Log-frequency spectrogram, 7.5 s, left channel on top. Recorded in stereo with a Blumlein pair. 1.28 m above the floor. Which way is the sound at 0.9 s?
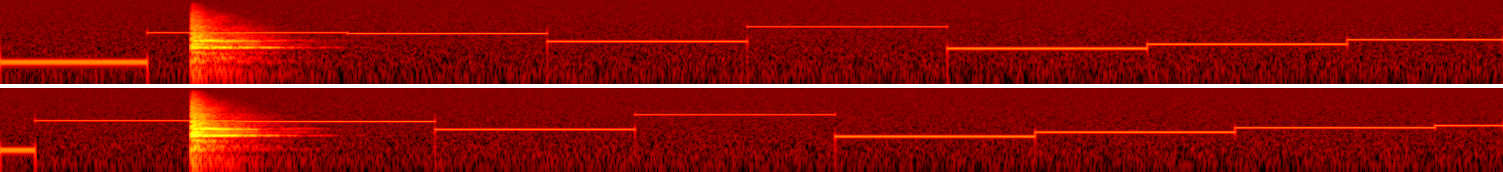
70° right.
